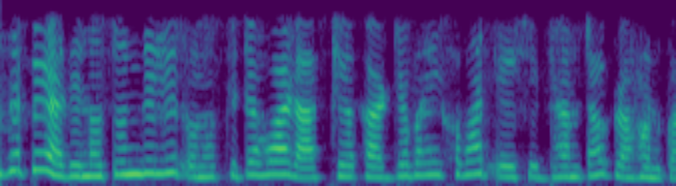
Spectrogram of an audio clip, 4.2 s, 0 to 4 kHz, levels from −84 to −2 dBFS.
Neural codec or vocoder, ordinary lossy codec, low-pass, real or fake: codec, 44.1 kHz, 3.4 kbps, Pupu-Codec; none; 3.6 kHz; fake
